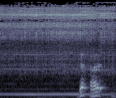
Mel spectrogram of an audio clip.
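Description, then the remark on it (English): A Dremel rotary tool, lunged at a person, whirs steadily throughout, a constant high hiss over a low, even hum, with a short burst of voice near the end. “He actually did lunge at me with a Dremel.”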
